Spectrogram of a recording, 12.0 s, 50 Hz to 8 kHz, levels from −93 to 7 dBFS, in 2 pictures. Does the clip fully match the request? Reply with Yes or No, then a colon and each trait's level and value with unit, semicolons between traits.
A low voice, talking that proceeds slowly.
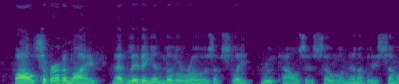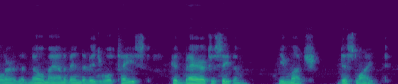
No: low, 110 Hz; average, 145 wpm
